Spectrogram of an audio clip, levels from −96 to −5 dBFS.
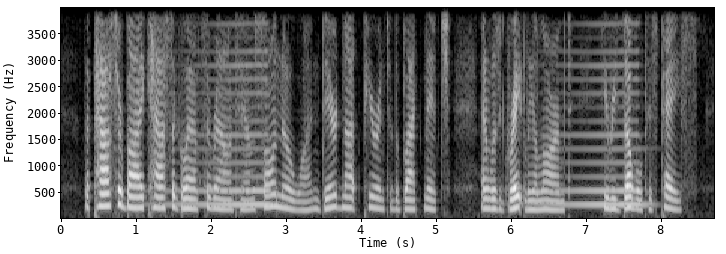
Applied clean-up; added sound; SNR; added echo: none; Bowed string instrument; 11 dB; none.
